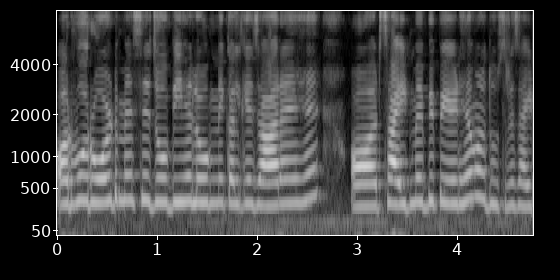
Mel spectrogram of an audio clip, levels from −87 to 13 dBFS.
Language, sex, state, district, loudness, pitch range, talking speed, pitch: Hindi, female, Chandigarh, Chandigarh, -17 LUFS, 300-330 Hz, 300 wpm, 320 Hz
